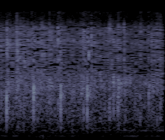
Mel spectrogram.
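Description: An audience at a chief minister's appearance at a religious celebration claps, faint brisk applause heard from a distance for under two seconds.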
